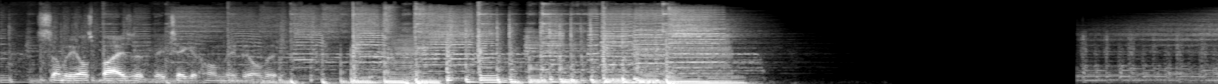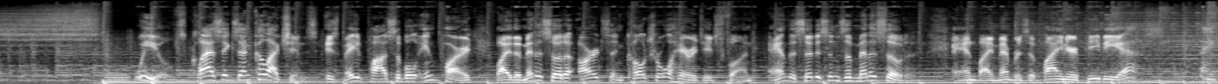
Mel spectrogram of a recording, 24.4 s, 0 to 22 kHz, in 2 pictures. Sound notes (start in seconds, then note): 3.9 upbeat music continues; 10.9 mellow music; 13.5 voiceover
